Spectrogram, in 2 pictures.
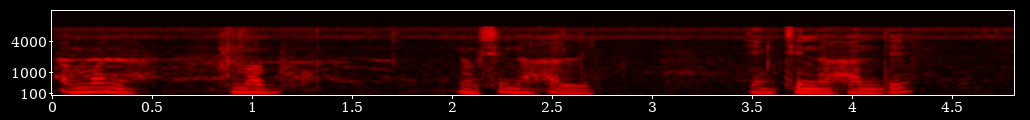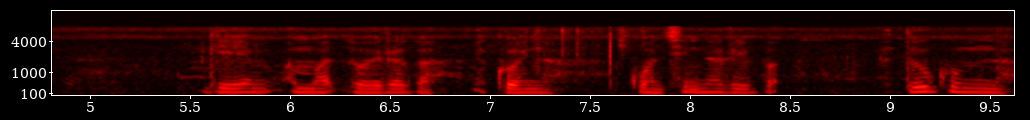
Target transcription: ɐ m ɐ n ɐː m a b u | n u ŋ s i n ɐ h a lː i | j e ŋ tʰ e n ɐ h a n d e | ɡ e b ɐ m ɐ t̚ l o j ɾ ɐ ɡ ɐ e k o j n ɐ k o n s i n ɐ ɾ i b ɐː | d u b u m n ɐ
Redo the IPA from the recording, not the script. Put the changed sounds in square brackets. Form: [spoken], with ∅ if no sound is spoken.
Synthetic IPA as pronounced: ɐ m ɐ n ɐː m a b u | n u ŋ s i n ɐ h a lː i | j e ŋ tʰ [i] n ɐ h a n d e | ɡ e [m] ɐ m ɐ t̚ l o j ɾ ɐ ɡ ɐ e [kʰ] o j n ɐ k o n s i n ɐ ɾ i b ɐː | d u [ɡ] u m n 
